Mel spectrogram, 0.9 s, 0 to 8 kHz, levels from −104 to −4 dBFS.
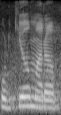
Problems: constant background noise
